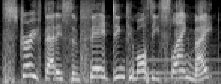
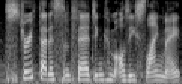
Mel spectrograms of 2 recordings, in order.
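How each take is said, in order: First: It is said in a broad Australian accent. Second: It is read with a mild, plain accent.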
